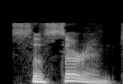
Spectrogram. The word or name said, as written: susurrant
